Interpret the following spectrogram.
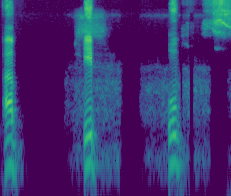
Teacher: Nah, itu kalau ditambah dengan sifat lainnya, yaitu sifat qalqalah. Ya, kalau dia tidak digunakan sifat qalqalahnya, misalkan, maka suaranya akan berhenti seperti ab, ib, ub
